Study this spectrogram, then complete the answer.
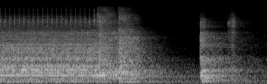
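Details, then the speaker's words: Harrison lathe motor and gearbox after grinding to increase a clearance gap to cure a nasty noise: smooth even motor and gear hum, no rubbing or scraping, clean wind-down; much better after the fix. "so now when I start here it's that's so much better"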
